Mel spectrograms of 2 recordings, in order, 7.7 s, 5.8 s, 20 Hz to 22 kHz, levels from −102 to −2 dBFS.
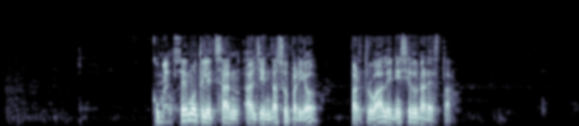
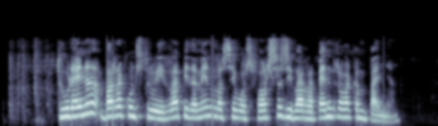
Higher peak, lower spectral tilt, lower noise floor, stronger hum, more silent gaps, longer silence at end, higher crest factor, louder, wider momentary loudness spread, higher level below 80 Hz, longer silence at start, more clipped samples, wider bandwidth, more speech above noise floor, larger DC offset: about the same, -2 dBFS vs -2 dBFS; about the same, -5 dB/octave vs -5 dB/octave; first, under -90 dBFS vs -50 dBFS; neither; neither; first, 1.75 s vs 0.55 s; about the same, 18 dB vs 18 dB; first, -16 LUFS vs -19 LUFS; about the same, 9 LU vs 9 LU; about the same, -58 dBFS vs -60 dBFS; first, 2.05 s vs 0.75 s; neither; about the same, 8.2 kHz vs 7.6 kHz; first, over 75 dB vs 32 dB; neither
